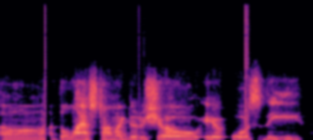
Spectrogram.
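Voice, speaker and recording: A woman's voice: low voice, takes it slowly. A woman hosting a live stream, chatting casually and rambling to her viewers in a folksy, self-deprecating way, on a dull lo-fi recording. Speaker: livestream host.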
